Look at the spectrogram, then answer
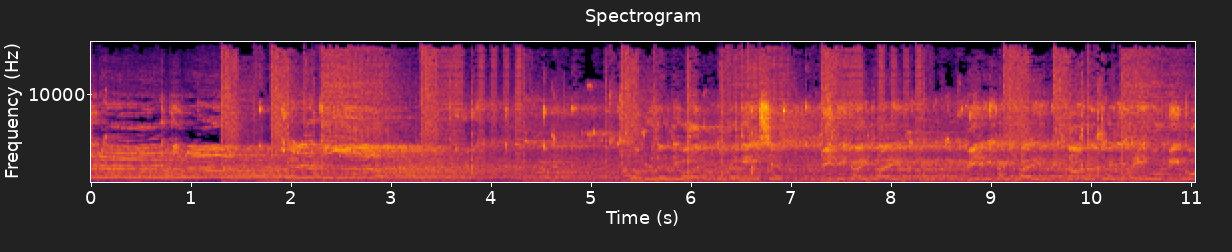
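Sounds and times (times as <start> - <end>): arena music: 0.0 - 11.0
voices in arena: 0.0 - 11.0.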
